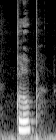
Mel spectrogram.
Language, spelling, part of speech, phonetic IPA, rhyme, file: Czech, klub, noun, [ˈklup], -up, Cs-klub.ogg
- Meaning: 1. club (association of members) 2. club (establishment providing entertainment, nightclub)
